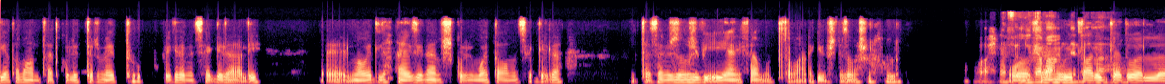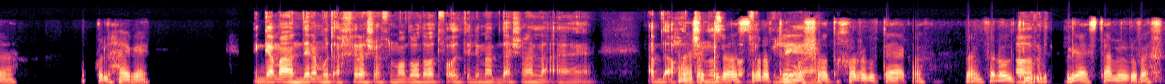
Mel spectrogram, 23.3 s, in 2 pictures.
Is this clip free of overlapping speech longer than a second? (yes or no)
no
